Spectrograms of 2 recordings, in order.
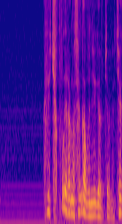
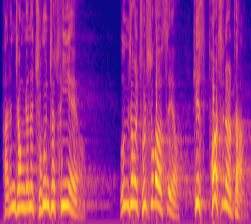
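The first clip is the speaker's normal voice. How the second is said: high shouted proclamation, rising to a peak; full-force preaching; 8 semitones higher, 14 dB louder, slower than usual. Real, not acted. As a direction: proclaim it at the top of your voice. Proclaims God is alive. (목청껏 외치는 힘찬 선포)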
